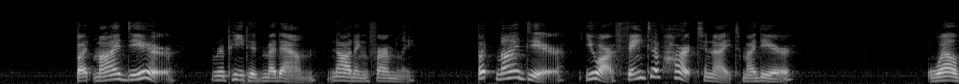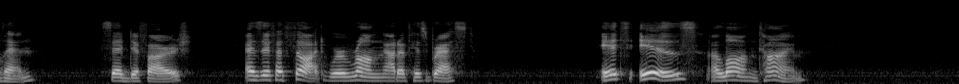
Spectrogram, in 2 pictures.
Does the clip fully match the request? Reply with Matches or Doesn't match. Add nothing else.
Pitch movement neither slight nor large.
Doesn't match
